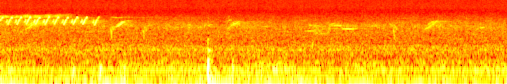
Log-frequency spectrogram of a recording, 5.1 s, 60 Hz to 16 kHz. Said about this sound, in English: We're getting zert zert song from bird 4-3. Very soft.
